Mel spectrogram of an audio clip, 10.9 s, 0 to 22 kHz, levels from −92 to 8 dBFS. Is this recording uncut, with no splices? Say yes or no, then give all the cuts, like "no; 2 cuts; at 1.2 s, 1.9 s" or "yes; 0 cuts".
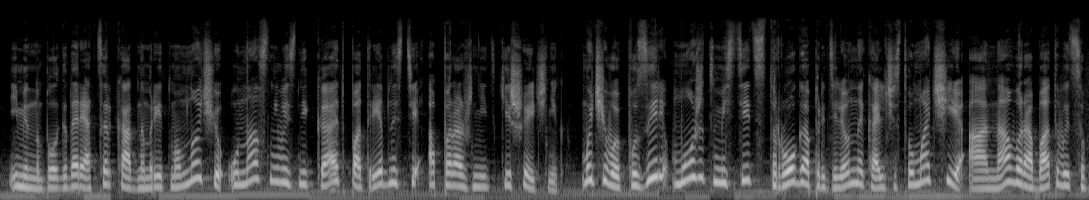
yes; 0 cuts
